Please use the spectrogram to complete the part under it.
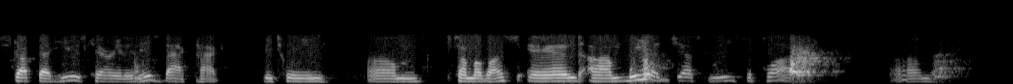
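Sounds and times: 
speech: 0:00.2 - 0:08.2, 0:08.9 - 0:09.6
dog whining and barking: 0:07.9 - 0:08.5.

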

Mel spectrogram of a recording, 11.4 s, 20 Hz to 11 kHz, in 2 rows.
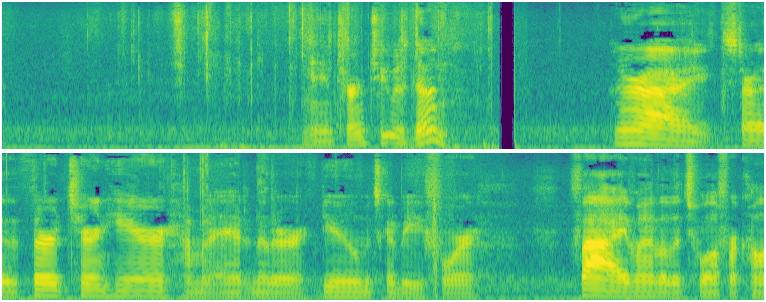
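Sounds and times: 
deck of cards being shuffled: 0:00.5 - 0:03.7
speech: 0:02.2 - 0:03.6, 0:04.6 - 0:09.4, 0:10.0 - 0:11.4.

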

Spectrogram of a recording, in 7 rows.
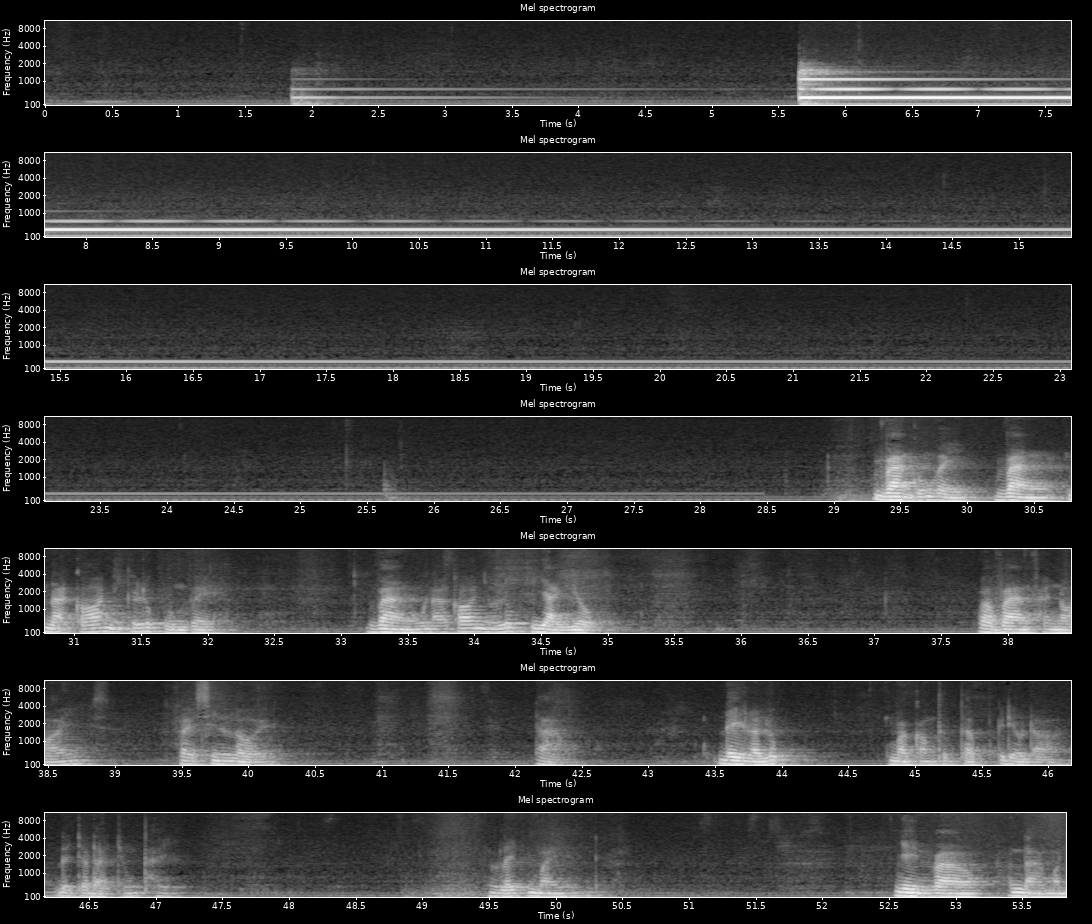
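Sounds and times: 
meditation bell struck and ringing: 0:01.9 - 0:04.5, 0:05.7 - 0:28.4
speech: 0:29.4 - 0:32.2, 0:33.2 - 0:35.0, 0:37.8 - 0:40.3, 0:42.2 - 0:42.4, 0:43.5 - 0:44.1, 0:44.8 - 0:47.3, 0:49.5 - 0:50.4, 0:52.5 - 0:53.8.

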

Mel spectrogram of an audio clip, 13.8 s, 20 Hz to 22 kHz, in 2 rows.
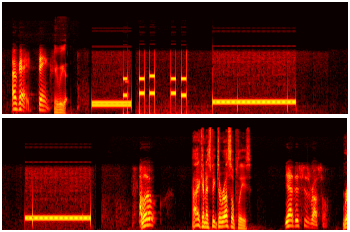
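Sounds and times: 
speech: 0:00.2 - 0:01.4, 0:09.7 - 0:10.0, 0:10.8 - 0:12.0, 0:12.6 - 0:13.8
telephone dial tone: 0:01.8 - 0:02.9, 0:04.2 - 0:05.9, 0:07.4 - 0:08.7.

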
